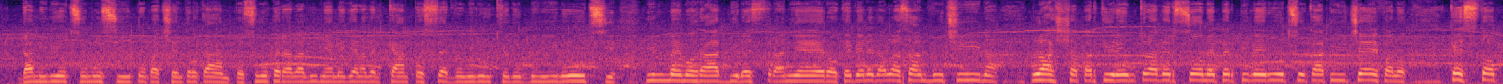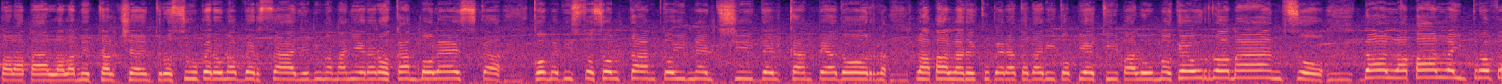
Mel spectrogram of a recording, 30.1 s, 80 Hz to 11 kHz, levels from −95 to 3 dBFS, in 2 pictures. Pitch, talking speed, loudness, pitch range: 190 Hz, 130 wpm, -19 LUFS, 165-220 Hz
